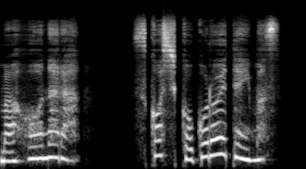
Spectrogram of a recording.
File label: upgrade, ja; Cookie Run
